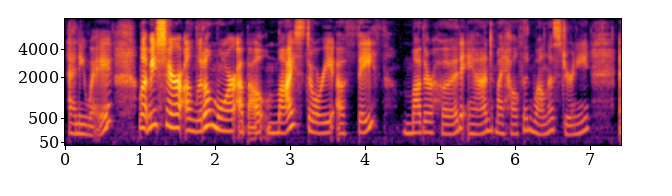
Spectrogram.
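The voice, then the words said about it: Wisconsin accent. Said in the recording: “Some people say that I have an accent, ... I guess I speak Wisconsinite”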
